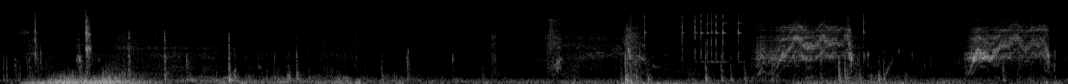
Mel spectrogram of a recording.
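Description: Handling noise from a kayak angler jigging a spinning rod. There is a low rumble about a second in, scattered small clicks and knocks, and short whirring stretches about eight seconds in and again near the end.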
